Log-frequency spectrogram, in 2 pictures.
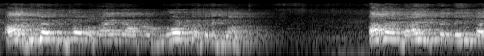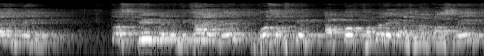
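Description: A man's voice: very high voice, moderate pace, dark tone. A middle-aged man with an Odia accent gives a rousing motivational stage speech, mixing Hindi and English and calling for applause. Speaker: motivational speaker at a business seminar. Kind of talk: stage speech to a large audience. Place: large auditorium stage. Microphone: handheld mic heard from far off. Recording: echoey hall, distant mic, crowd behind.

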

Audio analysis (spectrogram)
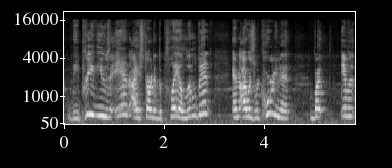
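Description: A young woman giving excited gameplay commentary with a strained, worn voice, yelping and laughing at the action. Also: sits high. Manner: yelps and shrieks at the action, laughs a lot. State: strained, losing her voice. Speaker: let's play gamer. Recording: faint game music behind.

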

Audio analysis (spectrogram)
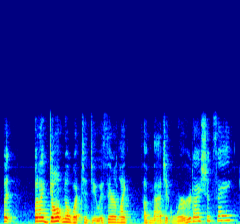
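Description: An earnest little girl learning to be a witch, voiced by a woman reader. She sounds frustrated and questioning, with lively, rising and falling pitch. The storybook recording is a bit dull. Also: measured pace. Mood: pleading. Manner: plaintive, questioning, insistent.

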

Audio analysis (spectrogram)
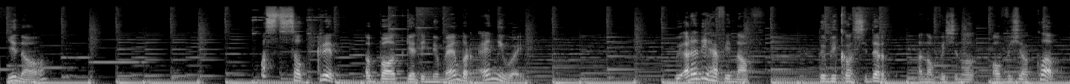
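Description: Halting male game streamer over music. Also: mid-range voice, big pitch swings. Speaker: streamer playing a visual novel. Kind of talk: reading game dialogue aloud with casual commentary. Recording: music playing behind the voice. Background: guitar game music.

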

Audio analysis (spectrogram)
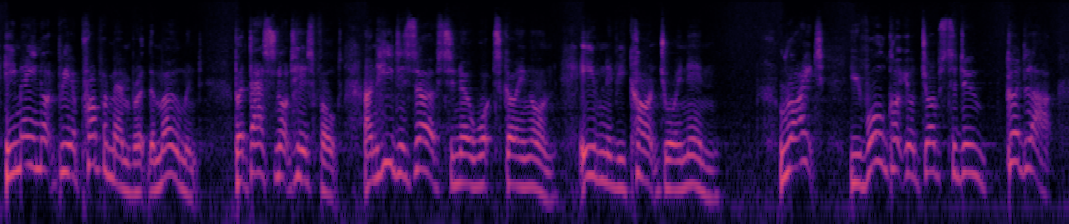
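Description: Children's drama role: confident British boy leader, husky, expressive, commanding. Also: mid-range voice, normal speed. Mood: brisk, commanding. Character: bossy, confident schoolboy club leader. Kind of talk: children's audio drama acting.

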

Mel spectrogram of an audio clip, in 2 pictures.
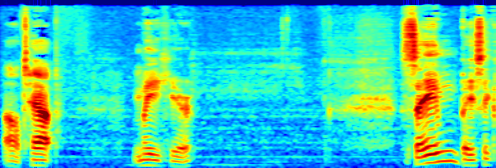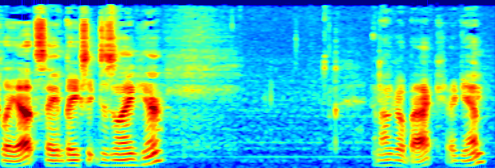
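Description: A man in his thirties giving an informal, matter-of-fact demonstration as a software developer, explaining things step by step into a handheld camera. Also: medium pitch, animated, takes it slowly, long pauses. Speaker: software developer presenting a demo. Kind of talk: informal product demonstration narration. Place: indoor room at home. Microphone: handheld camera microphone.

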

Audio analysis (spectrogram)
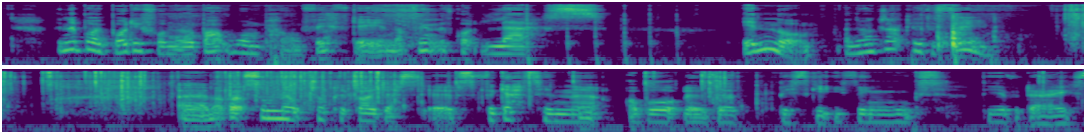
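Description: Young woman vlogger with a deep, gravelly, fry-heavy voice, rambling chat, faint hiss behind. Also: normal speed. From United Kingdom. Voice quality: low, gravelly voice. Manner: chatty and rambling, with many ums and likes. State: dry throat. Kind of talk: casual grocery haul chat. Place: at home.

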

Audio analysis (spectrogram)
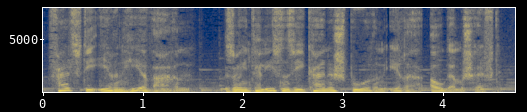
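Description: Guy narrating a documentary, lively intonation, music under it. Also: medium pitch, normal speed. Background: background music.

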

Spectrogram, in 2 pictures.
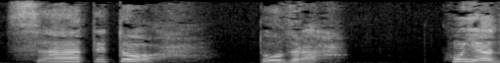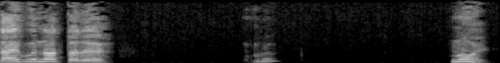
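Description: A woman playing an excitable, easily spooked rustic husband in a folk-tale radio drama, blunt and husky, with Shizuoka dialect. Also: a little high, measured pace, no echo. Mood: puzzled. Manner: blunt, rough rustic speech.

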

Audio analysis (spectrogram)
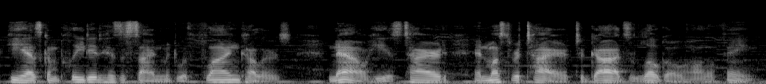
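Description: Man, very deep voice, solemn scripted church narration, dull lo-fi sound with soft music behind. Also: husky. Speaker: church spokesman.

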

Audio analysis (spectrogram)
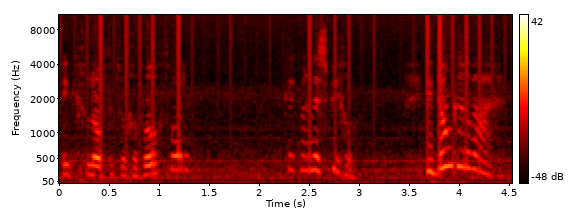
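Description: Dull, noisy recording of forthright wife. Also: female voice, a little high, big pitch swings, brisk. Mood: concerned, watchful. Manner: blunt, advising. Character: cool, forthright wife, well-to-do. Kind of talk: Dutch radio play acting. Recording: dull, noisy old radio-play recording.

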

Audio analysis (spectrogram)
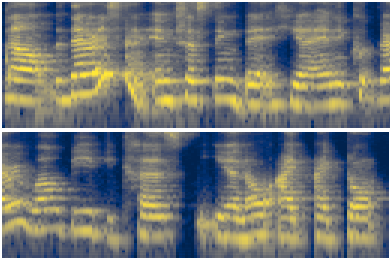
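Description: A woman's voice: fairly high pitch, moderate pace. A woman giving a formal online lecture over slides, explaining laws carefully and measuredly, with occasional fillers. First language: not Thai. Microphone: video call. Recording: roomy echo on a video call.

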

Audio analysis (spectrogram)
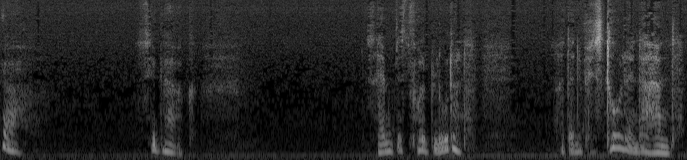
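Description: Woman acting a very husky, scornful schemer. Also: on the low side, slow, a little mellow, full character voice. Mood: puzzled, startled. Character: callous, scornful, opportunistic schemer short of money. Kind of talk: German crime radio play acting.

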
